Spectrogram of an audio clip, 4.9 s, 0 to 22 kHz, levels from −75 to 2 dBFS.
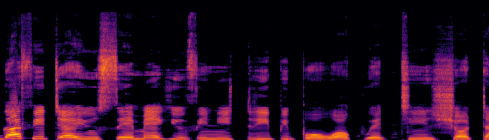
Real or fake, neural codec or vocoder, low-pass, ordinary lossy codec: real; none; none; none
